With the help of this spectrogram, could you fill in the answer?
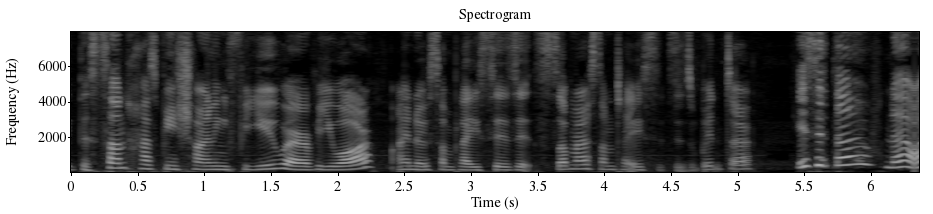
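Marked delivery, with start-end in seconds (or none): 5.5-6.4 sudden doubt. Real, not acted. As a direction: pitch leaps up in surprised doubt. Doubting her own seasons claim.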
